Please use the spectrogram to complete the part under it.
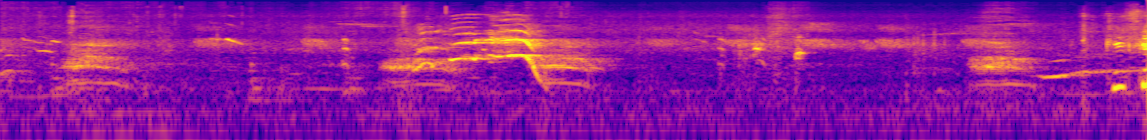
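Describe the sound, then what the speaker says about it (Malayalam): Chickens cluck around a home yard, with a series of close, scattered clucks and squawks rising and falling, no talk. "കോഴികൾ"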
